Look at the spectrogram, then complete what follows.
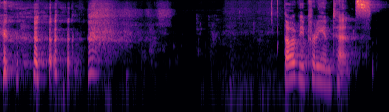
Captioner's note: laughter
